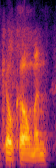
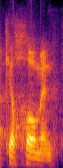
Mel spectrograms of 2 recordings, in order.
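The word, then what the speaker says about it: Kilchoman: Um, so I think your mind's about to be blown when you when you pick up the Kilkman. Uh, Kil Homman. Correction.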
